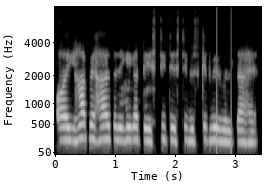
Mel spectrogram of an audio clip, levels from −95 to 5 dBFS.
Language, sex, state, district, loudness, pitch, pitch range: Hindi, female, Uttar Pradesh, Gorakhpur, -23 LUFS, 220 Hz, 205-230 Hz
